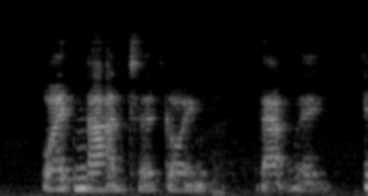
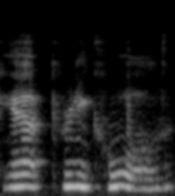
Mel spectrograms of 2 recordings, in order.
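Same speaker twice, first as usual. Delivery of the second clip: slow, louder, higher approval; reacting approvingly; 4 semitones higher, 9 dB louder than usual. Player voicing a reaction to something cool, approving. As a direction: say it loud and drawn out. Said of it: "I'd be like".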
